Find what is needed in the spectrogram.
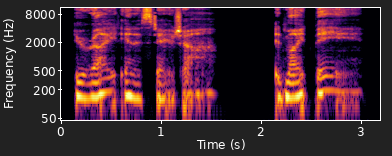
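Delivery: gentle, soft, raspy gravelly voice. Narrator reads a man answering a woman who blames herself, in a soft, gravelly voice. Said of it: "replied in a soft, gravelly voice".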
